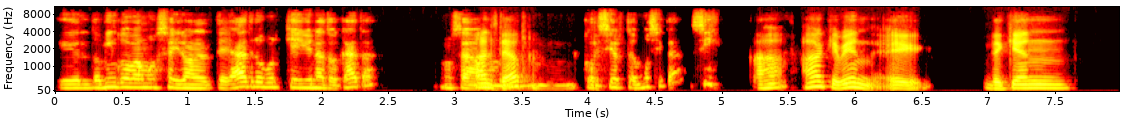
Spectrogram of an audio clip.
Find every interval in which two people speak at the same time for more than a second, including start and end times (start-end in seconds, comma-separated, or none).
none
